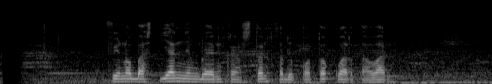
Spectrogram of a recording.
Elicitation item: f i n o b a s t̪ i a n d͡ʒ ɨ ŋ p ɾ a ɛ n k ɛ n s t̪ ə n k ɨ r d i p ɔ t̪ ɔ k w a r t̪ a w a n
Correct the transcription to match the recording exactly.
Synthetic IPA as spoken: f i n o b a s t̪ i a n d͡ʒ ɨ ŋ b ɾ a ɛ n k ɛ n s t̪ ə n k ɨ r d i p ɔ t̪ ɔ k w a r t̪ a w a n

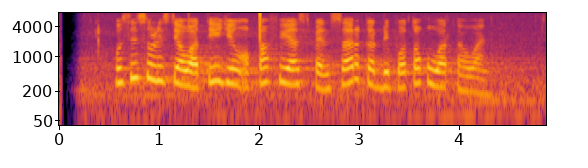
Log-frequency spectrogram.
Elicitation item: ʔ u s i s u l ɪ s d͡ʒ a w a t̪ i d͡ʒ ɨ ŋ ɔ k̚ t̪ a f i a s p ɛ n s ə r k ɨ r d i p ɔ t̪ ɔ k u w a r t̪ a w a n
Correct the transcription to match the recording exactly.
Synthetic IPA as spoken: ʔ u s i s u l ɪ s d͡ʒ a w a t̪ i d͡ʒ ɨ ŋ ɔ k̚ t̪ a f i a s p ɛ n s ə r k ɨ r d i p ɔ t̪ ɔ k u w a r t̪ a w a n

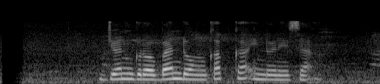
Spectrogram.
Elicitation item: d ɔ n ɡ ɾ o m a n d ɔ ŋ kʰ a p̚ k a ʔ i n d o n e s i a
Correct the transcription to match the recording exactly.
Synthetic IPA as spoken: d͡ʒ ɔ n ɡ ɾ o b a n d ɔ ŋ k a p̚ k a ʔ i n d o n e s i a

